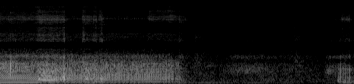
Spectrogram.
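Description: One loud, rough, vibrating snore lasting nearly two seconds, followed by quiet breathing. Ordinary snoring.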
